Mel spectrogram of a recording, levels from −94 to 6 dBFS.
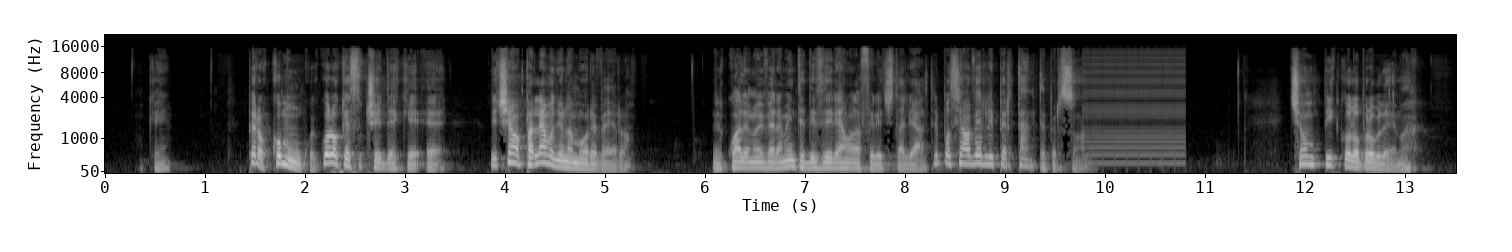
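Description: Speech with a GSM phone buzz from 9.77 to 10.80 s, right after "possiamo averli per tante". It is a hard, raspy 217 Hz tone with many harmonics, about 20 dB below the speech. It holds steady, as during a call. The audio circuit is rectifying a nearby 2G phone's transmit bursts.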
